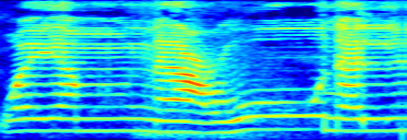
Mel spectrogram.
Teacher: میم ساکن کی آواز کو ظاہر کرتے ہوئے پڑھیں گے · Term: اظہار شفوی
